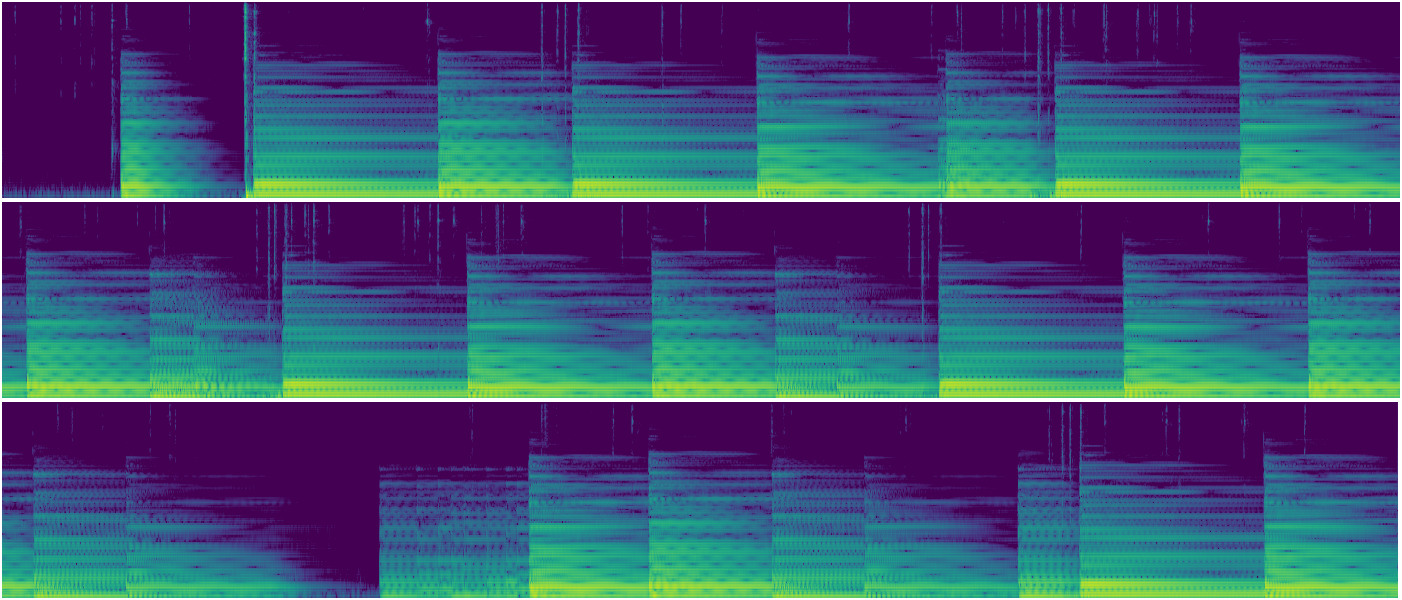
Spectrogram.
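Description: FL Keys piano plugin in FL Studio playing a slow line of single notes, each struck and left to decay, with the line starting over after a short break about three-quarters through. The notes are the root notes pitch-detected from a piano loop, played back while they are moved to find the right keys.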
